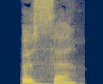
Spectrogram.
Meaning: together
- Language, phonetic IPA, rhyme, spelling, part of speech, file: Hungarian, [ˈøsːɛ], -sɛ, össze, adverb, Hu-össze.ogg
